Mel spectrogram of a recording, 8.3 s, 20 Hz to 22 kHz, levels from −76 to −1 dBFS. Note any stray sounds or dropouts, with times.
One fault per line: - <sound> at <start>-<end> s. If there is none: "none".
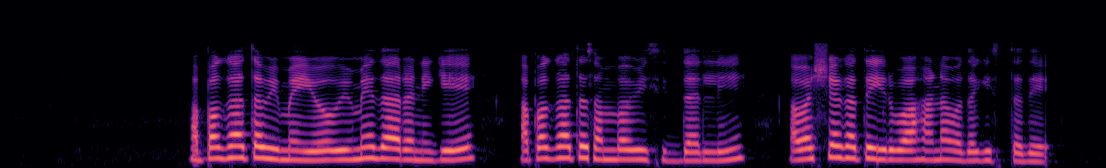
none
